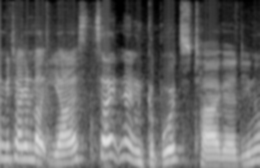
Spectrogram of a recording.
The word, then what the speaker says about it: Jahreszeit: Okay, the next one, die Jahreszeit. Harder to say because of the SZ combo in the middle.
